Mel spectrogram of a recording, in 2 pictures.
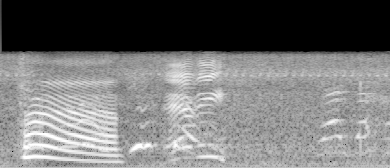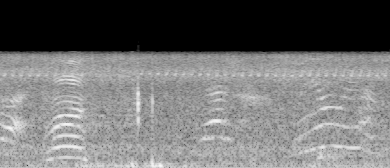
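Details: Weimaraner puppies, four left, playing outdoors with their mother; a long high falling whine with clear stacked harmonics opens, followed by shorter arched yelps and whimpers spaced about a second apart, with a person talking and encouraging nearby.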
